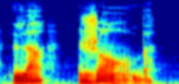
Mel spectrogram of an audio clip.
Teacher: A-M, when you combine these two, basically it's just like A-N, so it's nasal and it's en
